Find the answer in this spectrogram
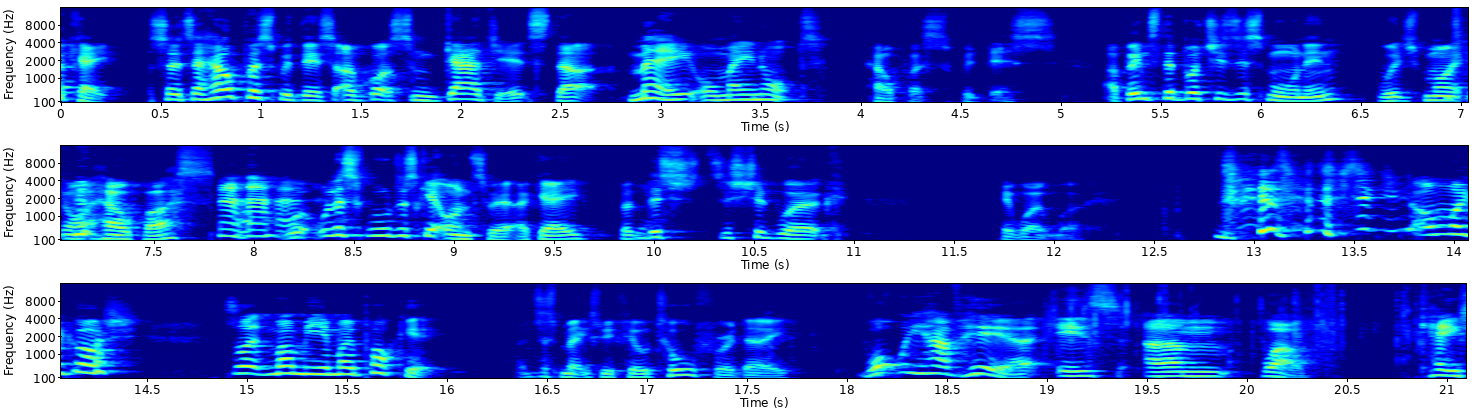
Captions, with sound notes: - Okay, so to help us with this, I've got some gadgets that may or may not help us with this. I been to the butcher's this morning. Which might not help us (laughing) We'll just get on to it, okay? But this should work. It won't work. (laughing) Oh my gosh, it's like Mummy in my pocket. It just makes me feel tall for a day. What we have here is well,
